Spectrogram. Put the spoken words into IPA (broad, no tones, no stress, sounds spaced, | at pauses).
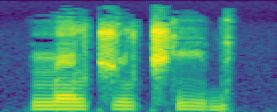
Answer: m ɛ l t͡ʃ y l t͡ʃʼ i b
